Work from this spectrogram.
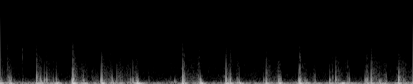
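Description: Fingertips and long nails rub and tap along the hollow metal bodies of two identical silver pencil condenser microphones near the capsules, with no foam covers. The result is a quick, irregular run of soft, deep, booming thumps, almost all low bass, that die away right after each touch with no ring.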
